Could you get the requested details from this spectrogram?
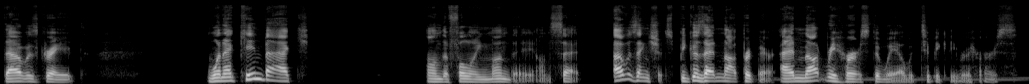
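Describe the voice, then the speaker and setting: This guest, an emotion researcher with a Belgian French accent, speaks in a mid-range, expressive, gravelly voice at a moderate pace, taking long pauses. Thoughtful and self-deprecating, he explains his research and recounts a personal story in a conversational interview, captured at studio quality with no room sound.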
